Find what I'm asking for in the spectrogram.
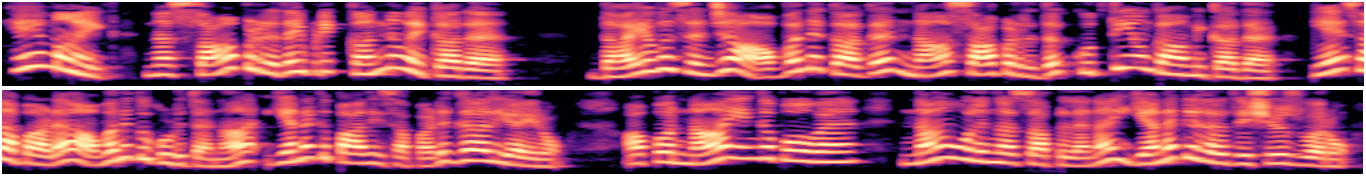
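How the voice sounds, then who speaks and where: Someone doing a whiny high-pitched schoolkid. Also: very animated, fairly quick. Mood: indignant. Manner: whiny and emotional, bright and loud. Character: selfish schoolkid Jess who learns to share. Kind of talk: kids puppet show acting.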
